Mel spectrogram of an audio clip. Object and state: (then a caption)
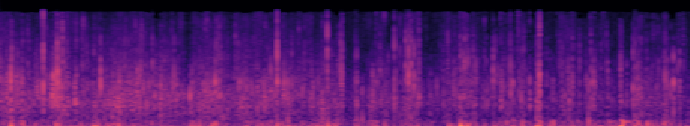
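Plastic hazmat suit. A yellow plastic hazmat suit lies flat on a table while the fingertips of both hands tap and scratch across it. The result is a dense, continuous patter of soft, dull thumps with a steady, bright crinkling rustle layered over them.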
